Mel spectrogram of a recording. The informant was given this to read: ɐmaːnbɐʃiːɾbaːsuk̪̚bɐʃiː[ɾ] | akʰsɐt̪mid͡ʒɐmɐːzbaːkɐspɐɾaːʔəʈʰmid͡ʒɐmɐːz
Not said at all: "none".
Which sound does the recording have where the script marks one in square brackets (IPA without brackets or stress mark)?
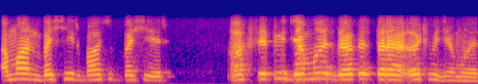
ɾ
